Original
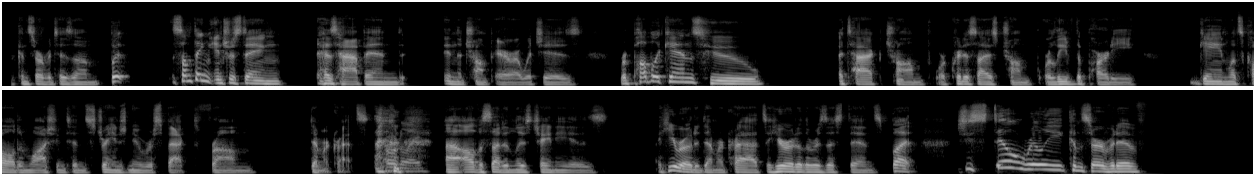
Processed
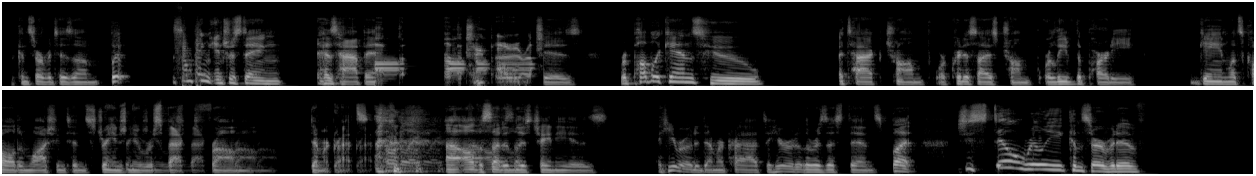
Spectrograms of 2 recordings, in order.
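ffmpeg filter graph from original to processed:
-filter_complex "[0:a]asettb=1/sr,asplit=3[a][b][c];[a]atrim=end=1.164[d];[b]atrim=start=1.16:end=1.99,asetpts=PTS-STARTPTS,afade=t=in:d=0.004:c=qsin,afade=t=out:st=0.826:d=0.004:c=qsin,bandreject=f=500:w=8.8,aeval=exprs='0.0501*(abs(mod(val(0)/0.0501+3,4)-2)-1)':c=same,adynamicsmooth=sensitivity=8:basefreq=2.2k[e];[c]atrim=start=1.986[f];[d][e]acrossfade=d=0.004:c1=hsin:c2=qsin[g];[g][f]acrossfade=d=0.004:c1=qsin:c2=hsin,asettb=1/sr,asplit=3[h][i][j];[h]atrim=end=3.734[k];[i]atrim=start=3.73:end=5.42,asetpts=PTS-STARTPTS,afade=t=in:d=0.004:c=qsin,afade=t=out:st=1.686:d=0.004:c=qsin,acontrast=28,aeval=exprs='val(0)*sin(2*PI*950*n/s)':c=same[l];[j]atrim=start=5.416[m];[k][l]acrossfade=d=0.004:c1=hsin:c2=qsin[n];[n][m]acrossfade=d=0.004:c1=qsin:c2=hsin,asettb=1/sr,asplit=3[o][p][q];[o]atrim=end=13.544[r];[p]atrim=start=13.54:end=17.76,asetpts=PTS-STARTPTS,afade=t=in:d=0.004:c=qsin,afade=t=out:st=4.216:d=0.004:c=qsin,highshelf=f=7.5k:g=10.5,asplit=2[s][t];[t]adelay=221,lowpass=f=4.9k:p=1,volume=-12dB,asplit=2[u][v];[v]adelay=221,lowpass=f=4.9k:p=1,volume=0.22,asplit=2[w][x];[x]adelay=221,lowpass=f=4.9k:p=1,volume=0.22[y];[s][u][w][y]amix=inputs=4:normalize=0,atrim=end_sample=186102[z];[q]atrim=start=17.756[aa];[r][z]acrossfade=d=0.004:c1=hsin:c2=qsin[ab];[ab][aa]acrossfade=d=0.004:c1=qsin:c2=hsin,asettb=1/sr,asplit=3[ac][ad][ae];[ac]atrim=end=19.164[af];[ad]atrim=start=19.16:end=20.54,asetpts=PTS-STARTPTS,afade=t=in:d=0.004:c=qsin,afade=t=out:st=1.376:d=0.004:c=qsin,lowpass=3.3k,acompressor=threshold=-27dB:ratio=10:attack=3.2:release=140:knee=1:detection=peak[ag];[ae]atrim=start=20.536[ah];[af][ag]acrossfade=d=0.004:c1=hsin:c2=qsin[ai];[ai][ah]acrossfade=d=0.004:c1=qsin:c2=hsin,aecho=1:1:4.9:0.44,agate=range=-15dB:threshold=-54dB:ratio=16:detection=peak,volume=-3.5dB"

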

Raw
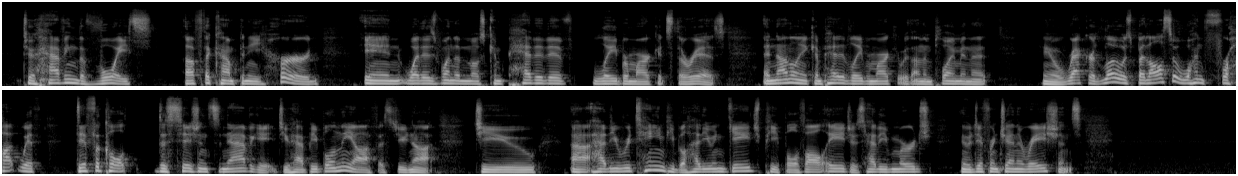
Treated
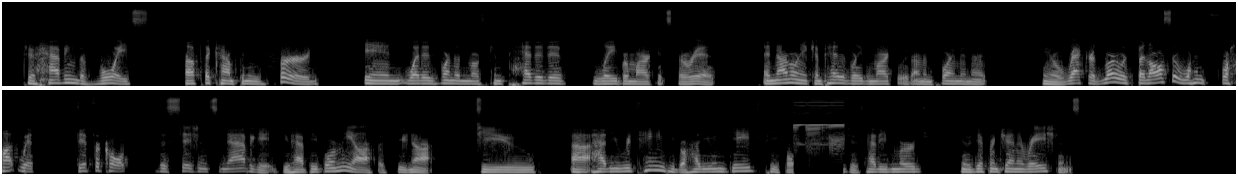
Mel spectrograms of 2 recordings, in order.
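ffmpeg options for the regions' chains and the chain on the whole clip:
-filter_complex "[0:a]asettb=1/sr,asplit=3[a][b][c];[a]atrim=end=12.574[d];[b]atrim=start=12.57:end=14.79,asetpts=PTS-STARTPTS,afade=t=in:d=0.004:c=qsin,afade=t=out:st=2.216:d=0.004:c=qsin,highpass=f=480:p=1,bandreject=f=1k:w=30[e];[c]atrim=start=14.786[f];[d][e]acrossfade=d=0.004:c1=hsin:c2=qsin[g];[g][f]acrossfade=d=0.004:c1=qsin:c2=hsin,asettb=1/sr,asplit=3[h][i][j];[h]atrim=end=20.254[k];[i]atrim=start=20.25:end=20.76,asetpts=PTS-STARTPTS,afade=t=in:d=0.004:c=qsin,afade=t=out:st=0.506:d=0.004:c=qsin,aeval=exprs='if(lt(val(0),0),0.251*val(0),val(0))':c=same,aemphasis=mode=reproduction:type=riaa,lowpass=f=3.4k:t=q:w=0.5098,lowpass=f=3.4k:t=q:w=0.6013,lowpass=f=3.4k:t=q:w=0.9,lowpass=f=3.4k:t=q:w=2.563,afreqshift=-4000[l];[j]atrim=start=20.756[m];[k][l]acrossfade=d=0.004:c1=hsin:c2=qsin[n];[n][m]acrossfade=d=0.004:c1=qsin:c2=hsin,afwtdn=0.02,firequalizer=gain_entry='entry(220,0);entry(740,6);entry(2400,0);entry(4900,-29);entry(8200,-10);entry(12000,5)':delay=0.05:min_phase=1,volume=-8.5dB"

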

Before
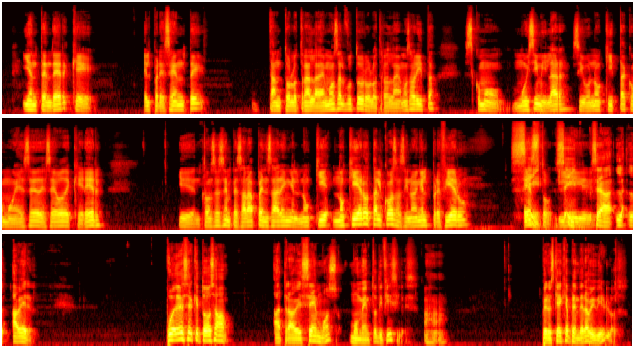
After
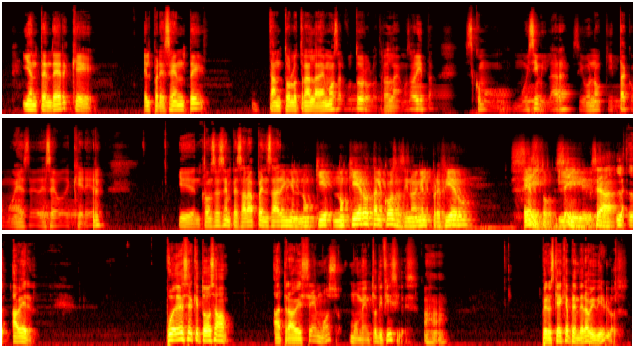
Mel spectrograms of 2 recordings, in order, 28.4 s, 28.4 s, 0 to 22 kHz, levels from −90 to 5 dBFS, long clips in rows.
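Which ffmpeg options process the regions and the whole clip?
-filter_complex "[0:a]asettb=1/sr,asplit=3[a][b][c];[a]atrim=end=4.944[d];[b]atrim=start=4.94:end=10.83,asetpts=PTS-STARTPTS,afade=t=in:d=0.004:c=qsin,afade=t=out:st=5.886:d=0.004:c=qsin,equalizer=f=260:t=o:w=0.42:g=-13,bandreject=f=45.39:t=h:w=4,bandreject=f=90.78:t=h:w=4,bandreject=f=136.17:t=h:w=4,bandreject=f=181.56:t=h:w=4,bandreject=f=226.95:t=h:w=4,bandreject=f=272.34:t=h:w=4,bandreject=f=317.73:t=h:w=4,bandreject=f=363.12:t=h:w=4,bandreject=f=408.51:t=h:w=4,bandreject=f=453.9:t=h:w=4,bandreject=f=499.29:t=h:w=4,bandreject=f=544.68:t=h:w=4,bandreject=f=590.07:t=h:w=4,bandreject=f=635.46:t=h:w=4,bandreject=f=680.85:t=h:w=4,bandreject=f=726.24:t=h:w=4,bandreject=f=771.63:t=h:w=4,bandreject=f=817.02:t=h:w=4,bandreject=f=862.41:t=h:w=4,bandreject=f=907.8:t=h:w=4,bandreject=f=953.19:t=h:w=4,bandreject=f=998.58:t=h:w=4,bandreject=f=1.04397k:t=h:w=4,bandreject=f=1.08936k:t=h:w=4,aeval=exprs='val(0)*pow(10,-22*(0.5-0.5*cos(2*PI*2.3*n/s))/20)':c=same[e];[c]atrim=start=10.826[f];[d][e]acrossfade=d=0.004:c1=hsin:c2=qsin[g];[g][f]acrossfade=d=0.004:c1=qsin:c2=hsin,asettb=1/sr,asplit=3[h][i][j];[h]atrim=end=13.644[k];[i]atrim=start=13.64:end=18.78,asetpts=PTS-STARTPTS,afade=t=in:d=0.004:c=qsin,afade=t=out:st=5.136:d=0.004:c=qsin,lowpass=f=4.6k:w=0.5412,lowpass=f=4.6k:w=1.3066,equalizer=f=72:t=o:w=2:g=8,aecho=1:1:73|146|219:0.316|0.0632|0.0126,atrim=end_sample=226674[l];[j]atrim=start=18.776[m];[k][l]acrossfade=d=0.004:c1=hsin:c2=qsin[n];[n][m]acrossfade=d=0.004:c1=qsin:c2=hsin,asettb=1/sr,asplit=3[o][p][q];[o]atrim=end=23.414[r];[p]atrim=start=23.41:end=24.52,asetpts=PTS-STARTPTS,afade=t=in:d=0.004:c=qsin,afade=t=out:st=1.106:d=0.004:c=qsin,equalizer=f=2.7k:w=3.9:g=12,acompressor=threshold=-23dB:ratio=12:attack=3.2:release=140:knee=1:detection=peak[s];[q]atrim=start=24.516[t];[r][s]acrossfade=d=0.004:c1=hsin:c2=qsin[u];[u][t]acrossfade=d=0.004:c1=qsin:c2=hsin"

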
